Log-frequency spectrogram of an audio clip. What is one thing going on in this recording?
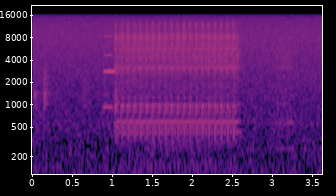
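A computer gives a short electronic beep as it restarts.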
